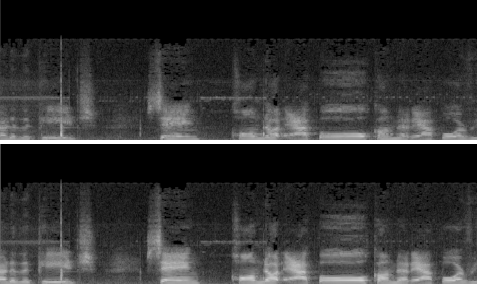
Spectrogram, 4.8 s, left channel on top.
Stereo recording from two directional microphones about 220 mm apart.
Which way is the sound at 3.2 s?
30° right (ahead or behind).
